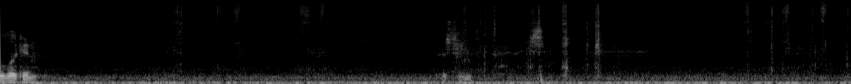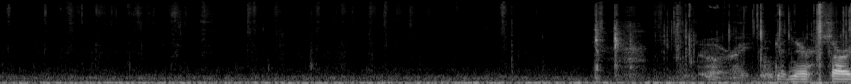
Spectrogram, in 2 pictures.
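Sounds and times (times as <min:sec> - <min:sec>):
steady low hum: 0:00.0 - 0:17.0
trading cards rustling: 0:04.4 - 0:06.5, 0:07.4 - 0:17.0.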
